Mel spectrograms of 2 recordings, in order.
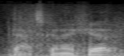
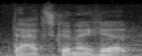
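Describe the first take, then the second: No difference in how they are said.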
